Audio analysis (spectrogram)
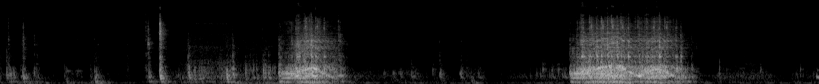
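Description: A sewing machine runs a basting stitch on bikini fabric in two loud, sustained bursts of close mechanical whirring, separated by quieter clicks and fabric handling.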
